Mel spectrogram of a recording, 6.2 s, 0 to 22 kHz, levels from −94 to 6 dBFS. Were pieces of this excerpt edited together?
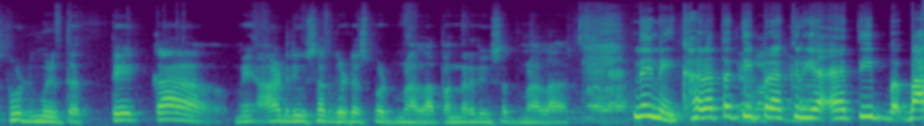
no; 0 cuts

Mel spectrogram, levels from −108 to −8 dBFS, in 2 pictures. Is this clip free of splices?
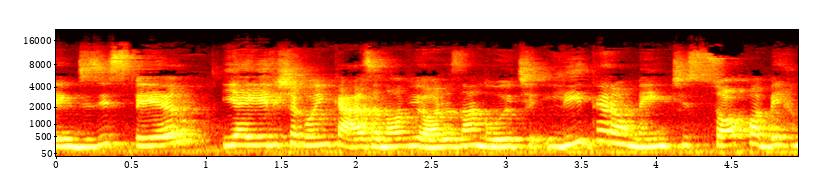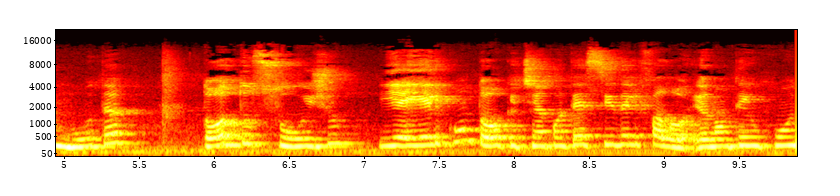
no; 1 cut; at 1.0 s

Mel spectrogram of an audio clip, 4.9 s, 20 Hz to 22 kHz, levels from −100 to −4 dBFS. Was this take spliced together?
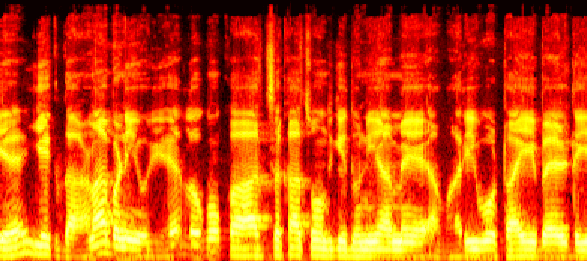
no; 0 cuts

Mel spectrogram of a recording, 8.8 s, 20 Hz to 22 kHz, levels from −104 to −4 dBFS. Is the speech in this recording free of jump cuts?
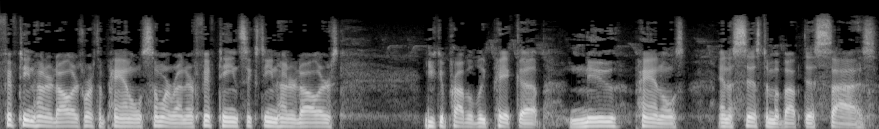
yes; 0 cuts

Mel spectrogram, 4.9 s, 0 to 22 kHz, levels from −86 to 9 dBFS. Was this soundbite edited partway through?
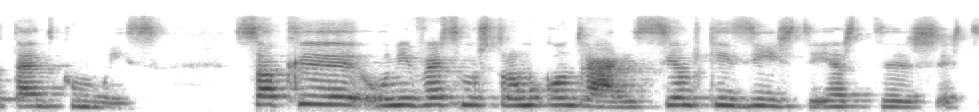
no; 0 cuts

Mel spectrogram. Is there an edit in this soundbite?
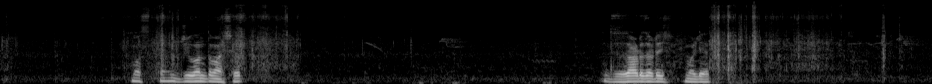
no; 0 cuts

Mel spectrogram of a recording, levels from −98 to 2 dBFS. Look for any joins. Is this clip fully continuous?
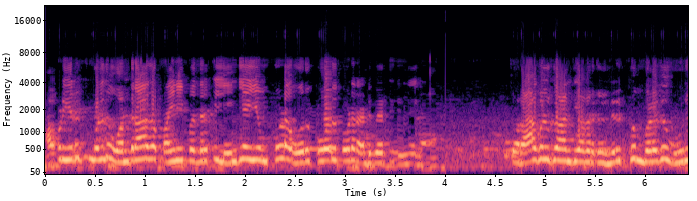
no; 1 cut; at 3.9 s

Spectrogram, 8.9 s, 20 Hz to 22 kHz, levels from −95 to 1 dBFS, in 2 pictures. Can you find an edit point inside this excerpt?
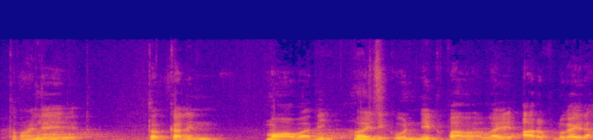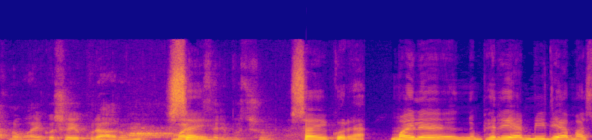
yes; 1 cut; at 7.2 s

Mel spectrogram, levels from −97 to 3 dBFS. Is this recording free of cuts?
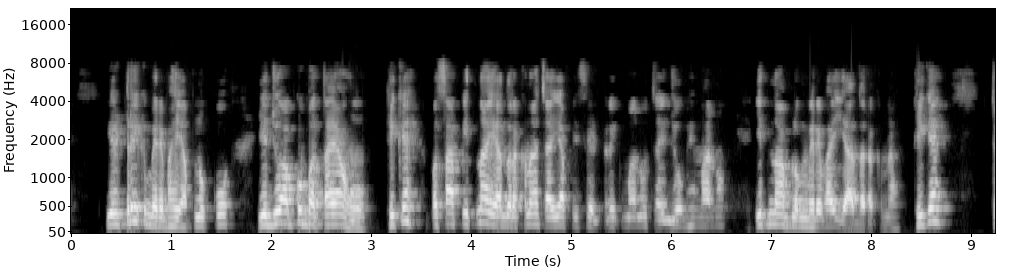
yes; 0 cuts

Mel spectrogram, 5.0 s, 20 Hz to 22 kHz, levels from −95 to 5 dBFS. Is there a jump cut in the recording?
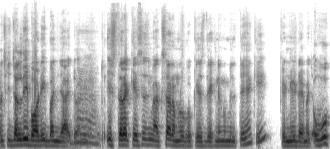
no; 0 cuts

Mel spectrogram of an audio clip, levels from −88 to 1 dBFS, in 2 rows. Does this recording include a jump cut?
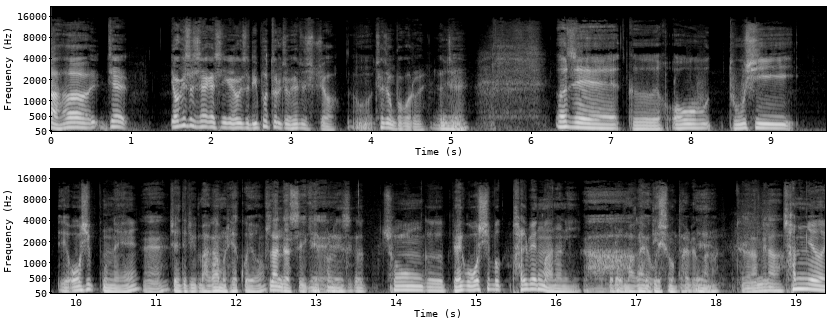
no; 0 cuts

